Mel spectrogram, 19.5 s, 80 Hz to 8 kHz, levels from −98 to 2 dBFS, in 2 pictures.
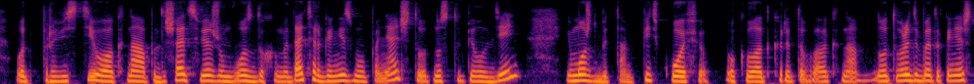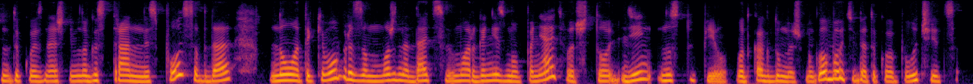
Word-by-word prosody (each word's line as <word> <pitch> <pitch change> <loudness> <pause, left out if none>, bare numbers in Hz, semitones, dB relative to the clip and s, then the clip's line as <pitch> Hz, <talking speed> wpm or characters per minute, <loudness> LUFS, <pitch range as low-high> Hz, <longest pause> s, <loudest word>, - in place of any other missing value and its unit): вот - - 0
провести 180 -2 -2
у 200 - +4
окна, 175 0 +1
подышать 175 +7 0
свежим 185 -4 +1
воздухом 175 -2 -1
и - - -1
дать 215 +6 +2
организму 185 0 +1
понять, 230 +9 -3
что - - -6
вот 175 - -4
наступил 185 -1 -2
день 225 - +2 0.5
и, 190 - -2
может 195 -2 +4
быть, 170 -2 -2
там, - - -7
пить 215 -2 -1
кофе 175 -2 +2 0.2
около 175 -1 0
открытого 175 0 -3
окна. 175 +2 -4 0.2
Вот 185 0 0
вроде 205 +1 +4
бы 200 +1 +2
это, 190 -1 -2
конечно, 195 0 -1
такой, 180 -1 -1
знаешь, 180 0 -3
немного 185 +2 +1
странный 190 -4 0
способ, 395 - 0
да, 190 +7 +2 0.4
но 205 +1 +6
таким 185 +3 -1
образом 235 - +3
можно 205 +2 +1
дать 195 +3 0
своему 195 +1 -2
организму 190 -1 +1
понять, 215 - 0
вот, 180 -4 -2
что 185 -1 -2
день 220 +5 +2
наступил. 200 +1 -2
Вот 175 -1 0
как 190 -3 +1
думаешь, 170 -4 -1
могло 220 +9 +3
бы 270 - +5
у - - +5
тебя 175 - -2
такое 170 -1 -3
получиться? 185 +4 -2
190 Hz, 175 wpm, -22 LUFS, 175-205 Hz, 0.5 s, но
